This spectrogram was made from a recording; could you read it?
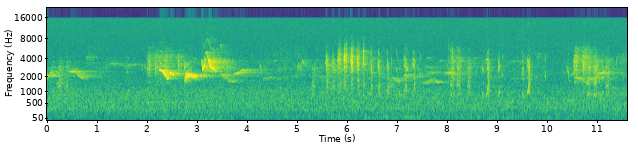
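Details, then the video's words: Common blackbird, a shy male known for a unique 'vuippi vuippi vuuu' song, recorded in March 2024: loud whistled phrase with a twitter, followed by a series of softer chirps and clicks spaced irregularly. "Vuippi-Vu the Common Blackbird"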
